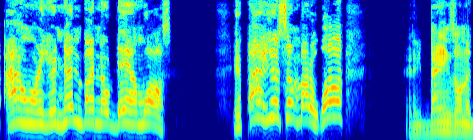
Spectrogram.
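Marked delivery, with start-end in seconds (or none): 0.1-4.3 loud, high furious yell; old man yelling. Retold or imitated. Grandfather shouting at the kids about the wasp, furious yell. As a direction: warn them off at the top of his voice. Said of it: "he says something to the ones".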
